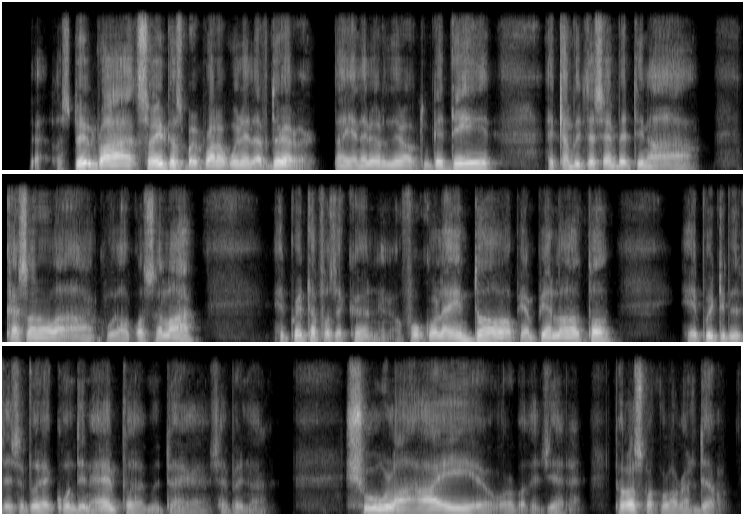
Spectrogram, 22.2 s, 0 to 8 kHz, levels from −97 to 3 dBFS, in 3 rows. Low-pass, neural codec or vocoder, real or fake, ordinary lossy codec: 7.2 kHz; codec, 24 kHz, 0.9 kbps, WavTokenizer, small release; fake; none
